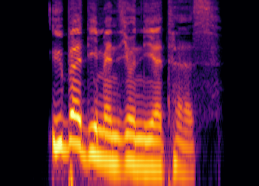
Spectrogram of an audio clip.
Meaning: strong/mixed nominative/accusative neuter singular of überdimensioniert
- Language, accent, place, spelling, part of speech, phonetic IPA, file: German, Germany, Berlin, überdimensioniertes, adjective, [ˈyːbɐdimɛnzi̯oˌniːɐ̯təs], De-überdimensioniertes.ogg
